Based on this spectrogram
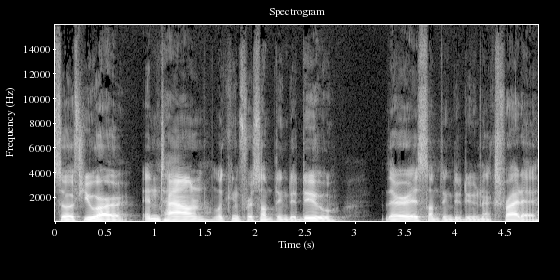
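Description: A man with an American accent speaks at a very deep, low pitch with ordinary pitch variation and a moderate pace. The recording is very clean with a silent background. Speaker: podcast host. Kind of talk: casual chat. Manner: jokey, laughs often.

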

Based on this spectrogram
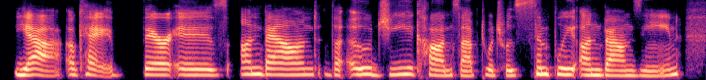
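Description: In a Midwestern US accent, a woman with a fairly high pitch speaks very slowly and in a flat monotone, recorded dry and close with no echo on a very clean track with a silent background. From Ohio, US. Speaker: podcast co-host and artist. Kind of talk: casual chat.

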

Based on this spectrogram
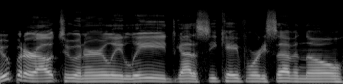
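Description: A man with an ordinary speaking voice talks at a moderate pace in a medium pitch. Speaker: podcast co-host and race caller. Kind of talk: casual banter with live race commentary. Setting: online show, livestream.

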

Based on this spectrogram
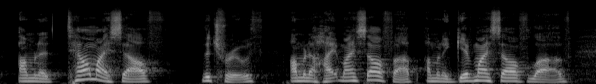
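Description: Animated in tone, a man with a fairly high pitch speaks at a moderate pace with lively intonation in a very clean recording with a silent background. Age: 20s. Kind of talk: casual chat. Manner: high energy.

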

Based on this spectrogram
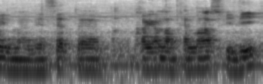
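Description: Fairly quick speech from a man with a fairly low pitch, with audible room echo and noticeable background noise. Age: 30s. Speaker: bodybuilder and fitness trainer. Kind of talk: podcast interview.

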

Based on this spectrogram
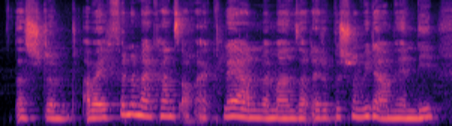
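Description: Somewhat breathy, a woman speaks at a fairly low pitch with monotone, flat intonation. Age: 20s. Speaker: podcast co-host. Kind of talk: casual chat.

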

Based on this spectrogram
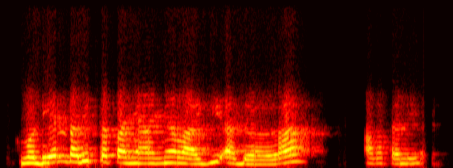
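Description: Her voice is high-pitched. The woman talks at a moderate pace. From Trenggalek, East Java, Indonesia. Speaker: journalist. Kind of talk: webinar talk.

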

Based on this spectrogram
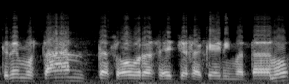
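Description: The speaker is a man. Background noise is noticeable throughout. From Peru, Cusco region (Limatambo). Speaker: former mayor and judicial candidate. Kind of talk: campaign interview. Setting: phone call.

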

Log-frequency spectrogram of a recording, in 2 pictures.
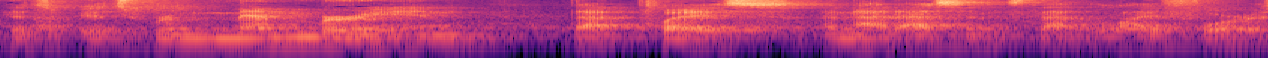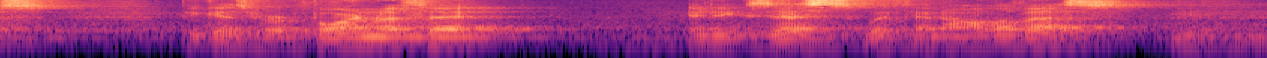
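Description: A fairly slow voice with fairly even intonation is heard with audible room echo and noticeable background noise. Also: man, fairly low pitch for a man. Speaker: meditation teacher. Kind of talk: casual interview. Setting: busy co-working space.

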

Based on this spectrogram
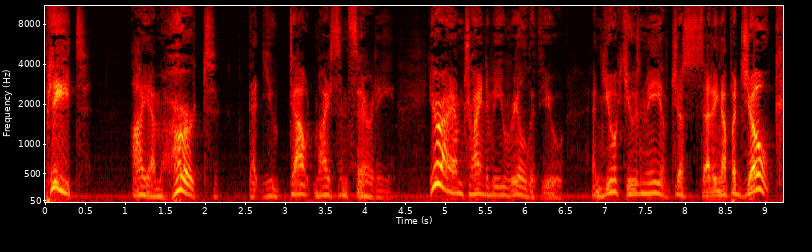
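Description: A raspy man's voice at medium pitch, moderate in pace, with big swings in loudness. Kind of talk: TV announcer voice.

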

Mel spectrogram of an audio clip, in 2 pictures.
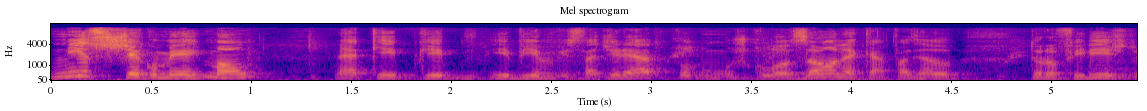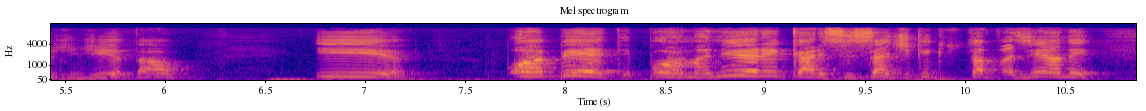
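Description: A man speaks in a raised, projected voice with a bright, sharp tone. He goes at a very fast pace, his pitch swinging very widely. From Rio de Janeiro, Brazil. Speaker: YouTuber. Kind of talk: casual chat.

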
